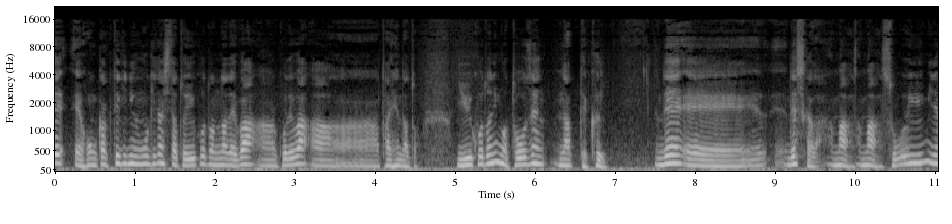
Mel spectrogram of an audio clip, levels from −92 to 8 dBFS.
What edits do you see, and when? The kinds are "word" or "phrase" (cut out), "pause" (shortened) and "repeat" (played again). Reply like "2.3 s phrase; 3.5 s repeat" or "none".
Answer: 10.0 s repeat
